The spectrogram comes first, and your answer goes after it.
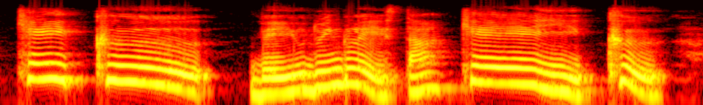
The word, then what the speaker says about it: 케이크: Cake. Não vai ler cake como em inglês. A gente vai ler com esse som mesmo.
